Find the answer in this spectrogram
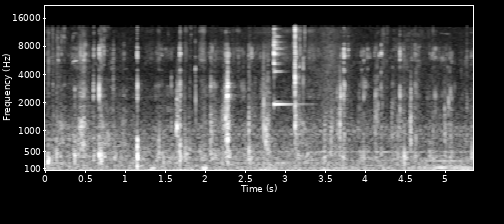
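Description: Close-miked chewing of a mouthful of shawarma wrap, with irregular soft wet mouth clicks and smacks.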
